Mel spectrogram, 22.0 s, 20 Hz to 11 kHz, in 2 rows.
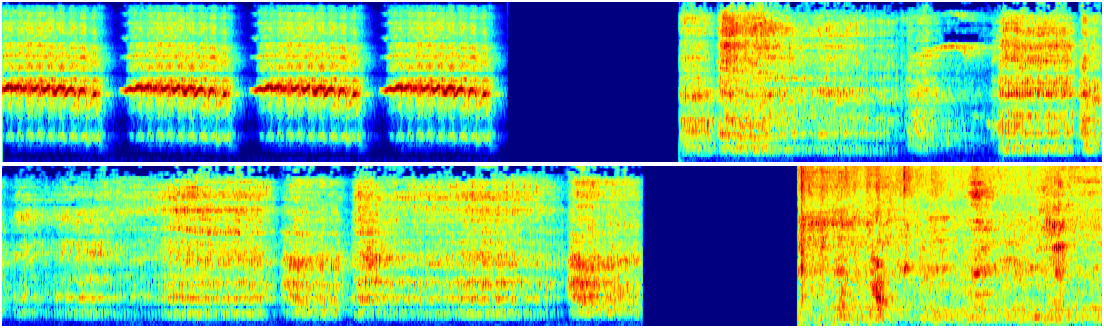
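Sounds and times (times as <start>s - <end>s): big cat roaring: 6.8s - 17.4s, 19.2s - 22.0s.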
